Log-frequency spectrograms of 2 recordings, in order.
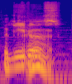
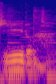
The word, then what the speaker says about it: gyros: It's not gyro, it's gyros.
